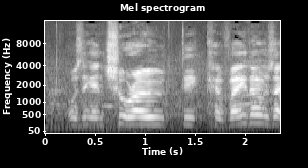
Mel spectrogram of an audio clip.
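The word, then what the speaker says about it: Chorro de Quevedo: I'm in an area called, what was it again, Churro de Quevedo, is that how you say it? Churro de Quevedo, with double R. You can do it. I can't pronounce the double R's, so yeah.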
